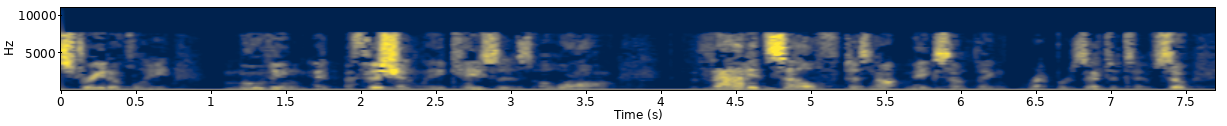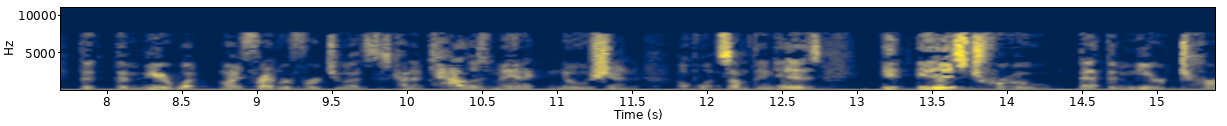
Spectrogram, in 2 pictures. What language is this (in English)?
English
